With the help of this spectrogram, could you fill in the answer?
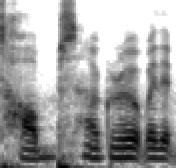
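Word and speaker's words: Hobbes: To make a Calvin and Hobbies joke. Yes, I know it's pronounced Hobbs.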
